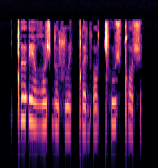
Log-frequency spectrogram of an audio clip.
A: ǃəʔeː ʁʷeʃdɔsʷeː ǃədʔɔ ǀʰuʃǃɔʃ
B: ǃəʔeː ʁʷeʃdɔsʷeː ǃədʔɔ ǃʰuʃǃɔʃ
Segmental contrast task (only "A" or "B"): A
